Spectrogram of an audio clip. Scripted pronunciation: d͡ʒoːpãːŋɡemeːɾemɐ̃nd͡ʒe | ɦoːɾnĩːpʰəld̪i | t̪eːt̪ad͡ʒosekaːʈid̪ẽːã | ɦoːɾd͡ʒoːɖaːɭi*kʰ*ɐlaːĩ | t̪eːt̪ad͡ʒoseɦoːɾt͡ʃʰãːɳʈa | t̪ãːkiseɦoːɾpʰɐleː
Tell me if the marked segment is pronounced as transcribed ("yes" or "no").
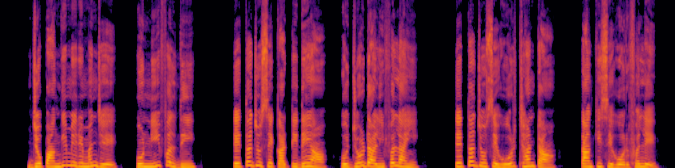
no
